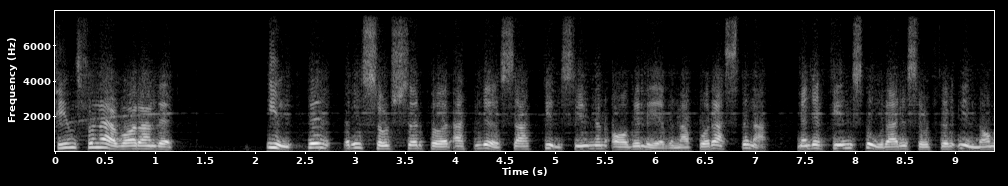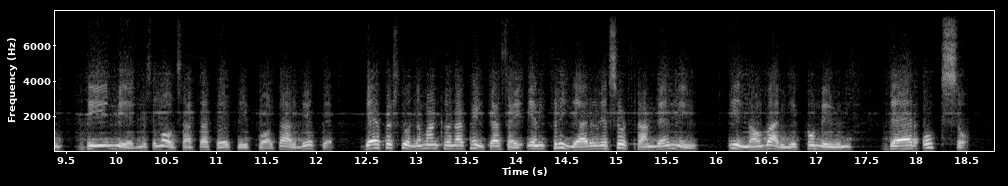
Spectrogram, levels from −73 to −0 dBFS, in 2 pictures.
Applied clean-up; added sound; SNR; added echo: neural mask model RNNoise.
